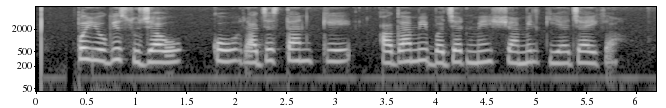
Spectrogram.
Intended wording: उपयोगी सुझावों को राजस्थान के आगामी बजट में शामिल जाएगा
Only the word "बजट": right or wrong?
right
